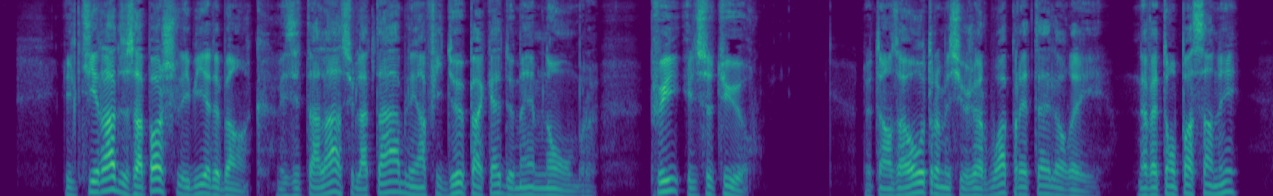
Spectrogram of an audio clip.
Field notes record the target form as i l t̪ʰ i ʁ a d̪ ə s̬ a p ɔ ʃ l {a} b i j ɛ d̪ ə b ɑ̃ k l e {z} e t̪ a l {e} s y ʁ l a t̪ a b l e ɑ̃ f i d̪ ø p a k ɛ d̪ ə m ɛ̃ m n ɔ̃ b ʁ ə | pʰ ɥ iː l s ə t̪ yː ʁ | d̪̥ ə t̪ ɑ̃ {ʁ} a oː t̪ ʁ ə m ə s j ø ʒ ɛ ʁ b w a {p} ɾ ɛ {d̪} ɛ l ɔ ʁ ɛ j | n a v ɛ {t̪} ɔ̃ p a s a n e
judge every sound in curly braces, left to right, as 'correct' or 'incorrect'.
incorrect: e, correct, incorrect: a, incorrect: z, correct, incorrect: t̪, correct

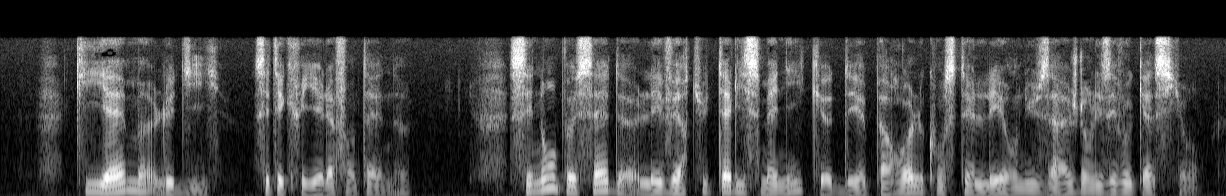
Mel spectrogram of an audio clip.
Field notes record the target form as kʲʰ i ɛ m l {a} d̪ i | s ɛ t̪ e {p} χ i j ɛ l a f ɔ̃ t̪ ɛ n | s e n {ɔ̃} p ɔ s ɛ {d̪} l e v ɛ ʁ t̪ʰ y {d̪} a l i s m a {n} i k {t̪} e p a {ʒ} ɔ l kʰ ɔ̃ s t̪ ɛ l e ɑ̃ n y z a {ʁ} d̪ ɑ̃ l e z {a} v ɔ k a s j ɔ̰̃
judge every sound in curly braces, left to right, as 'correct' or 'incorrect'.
incorrect: ə, incorrect: k, correct, correct, incorrect: t̪, correct, incorrect: d̪, incorrect: ʁ, incorrect: ʒ, incorrect: e

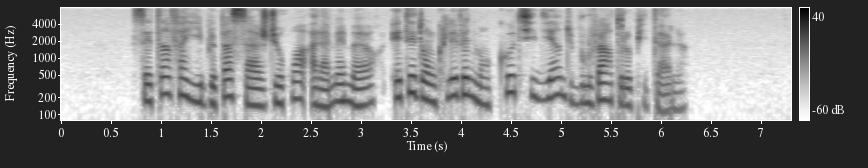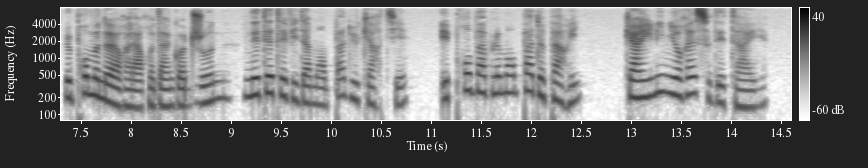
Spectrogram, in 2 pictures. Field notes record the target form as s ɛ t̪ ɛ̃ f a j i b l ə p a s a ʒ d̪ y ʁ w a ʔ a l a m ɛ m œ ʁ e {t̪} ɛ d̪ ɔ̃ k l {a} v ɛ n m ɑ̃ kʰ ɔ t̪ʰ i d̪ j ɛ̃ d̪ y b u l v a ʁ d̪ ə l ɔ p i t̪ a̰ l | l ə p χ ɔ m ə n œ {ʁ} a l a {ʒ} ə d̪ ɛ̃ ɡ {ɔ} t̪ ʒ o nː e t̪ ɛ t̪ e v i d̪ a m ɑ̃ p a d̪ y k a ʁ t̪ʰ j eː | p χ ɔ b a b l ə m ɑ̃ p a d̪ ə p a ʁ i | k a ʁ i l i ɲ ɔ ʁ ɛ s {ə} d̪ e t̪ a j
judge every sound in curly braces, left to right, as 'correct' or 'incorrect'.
correct, incorrect: e, correct, incorrect: ʁ, correct, correct

